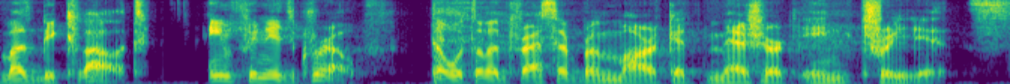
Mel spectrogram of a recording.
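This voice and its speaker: A man with a plain, everyday voice speaks at a fairly low pitch and a moderate pace, with ordinary pitch variation and very even loudness, on a very clean recording with a silent background. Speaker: network engineering expert and author. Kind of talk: interview.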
